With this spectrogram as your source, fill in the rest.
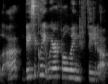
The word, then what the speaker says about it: Feyre: Basically we are following Feyre, I believe is how you pronounce her name. It did say in the book that it's like Feyre. So we're gonna call her Feyre.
